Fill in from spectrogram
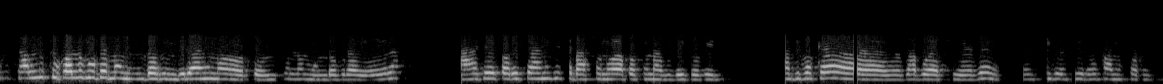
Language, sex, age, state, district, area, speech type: Odia, female, 30-45, Odisha, Cuttack, urban, conversation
